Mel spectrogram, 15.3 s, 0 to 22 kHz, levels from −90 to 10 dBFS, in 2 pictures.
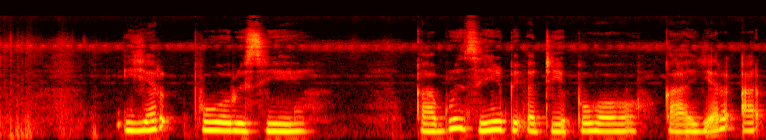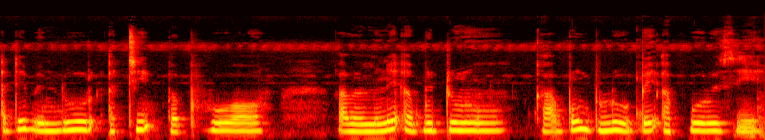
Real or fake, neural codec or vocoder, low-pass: real; none; 14.4 kHz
